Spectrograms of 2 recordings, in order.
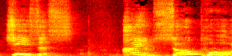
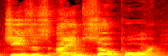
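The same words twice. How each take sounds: First: "Jesus" blurted as an oath, "I am so poor" slow and higher; "Jesus," like a curse, then "I am so poor" drawn out high; swearing stress on Jesus. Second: Said in the usual way. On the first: Shown as a demonstration. Comic kid mangling the line, blurting "Jesus" as an oath. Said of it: "He said". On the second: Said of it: "He didn't say".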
